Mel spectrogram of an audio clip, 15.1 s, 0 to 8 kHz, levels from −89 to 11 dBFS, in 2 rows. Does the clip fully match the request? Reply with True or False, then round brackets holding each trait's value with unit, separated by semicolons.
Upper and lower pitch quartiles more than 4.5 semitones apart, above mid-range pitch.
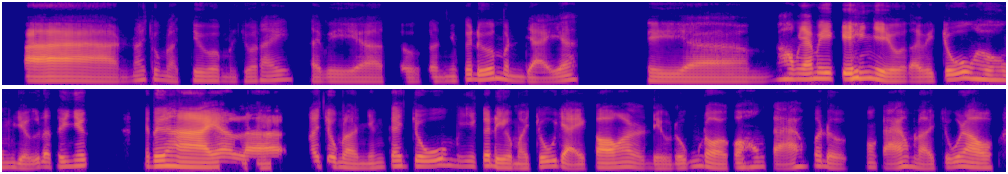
False (5.4 semitones; 115 Hz)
